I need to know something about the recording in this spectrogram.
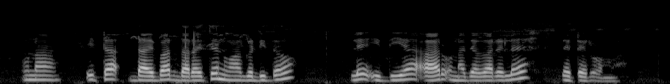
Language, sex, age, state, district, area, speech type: Santali, female, 18-30, West Bengal, Uttar Dinajpur, rural, spontaneous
